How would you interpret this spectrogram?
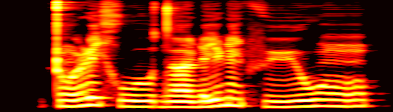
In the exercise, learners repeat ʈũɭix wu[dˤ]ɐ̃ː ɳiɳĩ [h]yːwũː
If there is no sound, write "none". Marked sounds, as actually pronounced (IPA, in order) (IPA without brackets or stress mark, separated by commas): d, f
